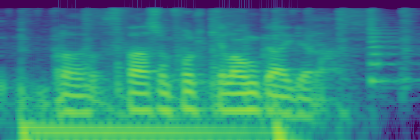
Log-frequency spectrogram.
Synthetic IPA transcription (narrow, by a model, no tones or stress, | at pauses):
paɾavaðsɛmfowl̥cɪlawŋkaðacɛːɾa̰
